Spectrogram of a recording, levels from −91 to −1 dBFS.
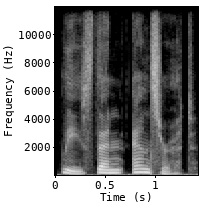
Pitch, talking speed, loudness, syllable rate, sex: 185 Hz, 165 wpm, -17 LUFS, 4.9 syllables/s, female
